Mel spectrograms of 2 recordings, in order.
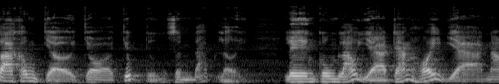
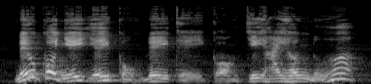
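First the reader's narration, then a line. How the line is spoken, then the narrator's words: Smiling. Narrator (Vietnamese): Thái Thượng Khanh mỉm cười nói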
